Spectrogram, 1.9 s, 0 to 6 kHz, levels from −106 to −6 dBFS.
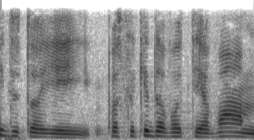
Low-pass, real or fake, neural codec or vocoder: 5.4 kHz; real; none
